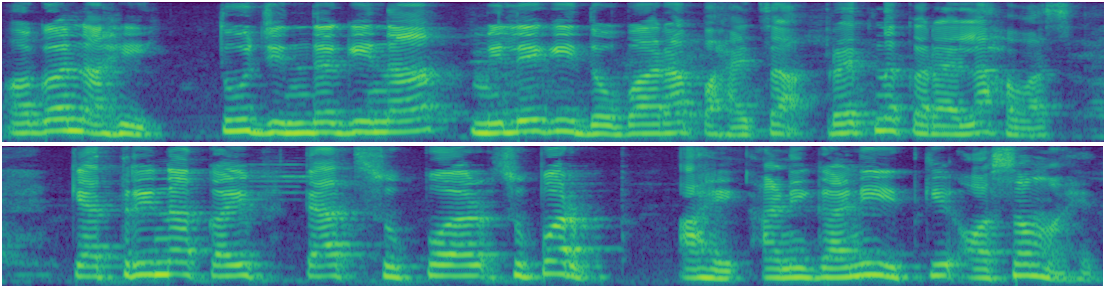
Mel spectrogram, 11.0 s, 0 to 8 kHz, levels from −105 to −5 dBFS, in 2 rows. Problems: background sounds at intervals, background conversations at intervals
